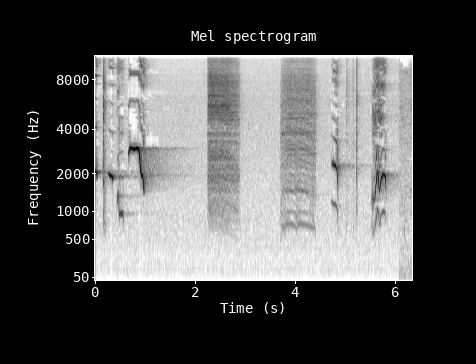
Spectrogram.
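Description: A lyrebird gives sharp whistled notes and quick swooping whistles, broken by two long, harsh hissing bursts like mechanical noise.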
